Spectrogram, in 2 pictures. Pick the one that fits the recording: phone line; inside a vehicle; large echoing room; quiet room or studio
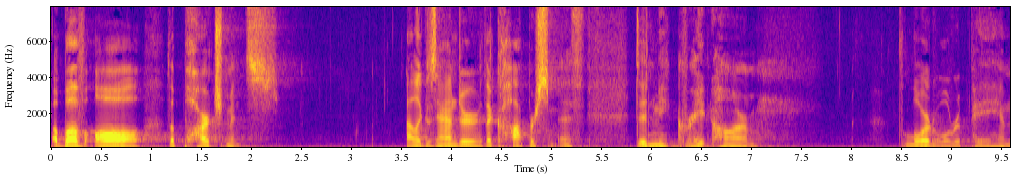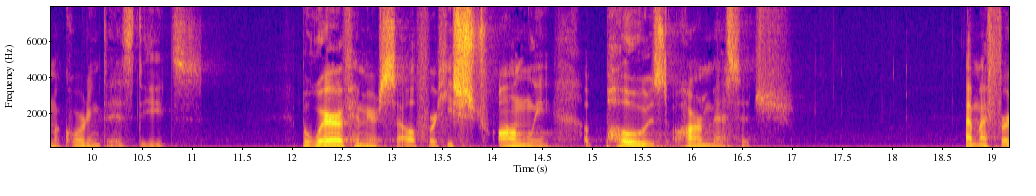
large echoing room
